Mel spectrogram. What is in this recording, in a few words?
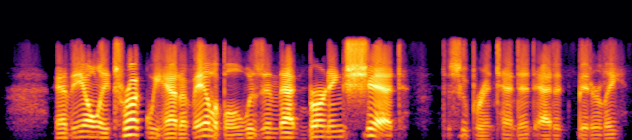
Synthetic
